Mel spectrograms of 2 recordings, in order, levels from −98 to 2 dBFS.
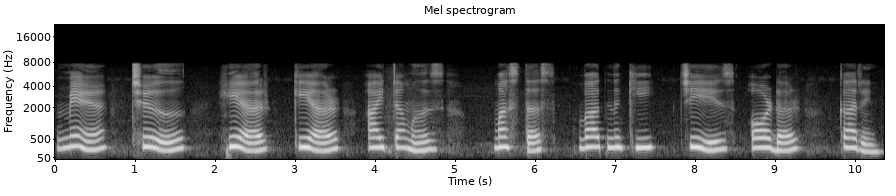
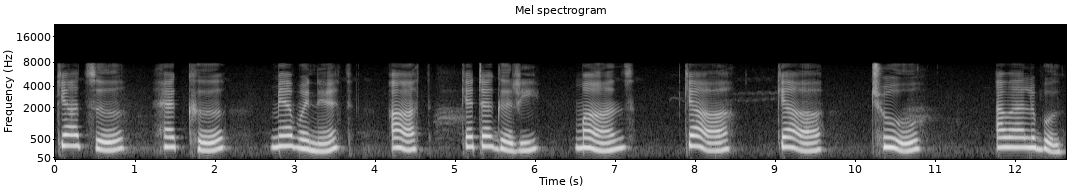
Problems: none marked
